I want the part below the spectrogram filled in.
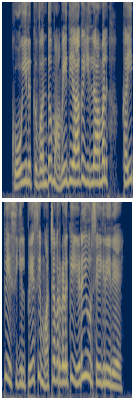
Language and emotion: Tamil, angry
